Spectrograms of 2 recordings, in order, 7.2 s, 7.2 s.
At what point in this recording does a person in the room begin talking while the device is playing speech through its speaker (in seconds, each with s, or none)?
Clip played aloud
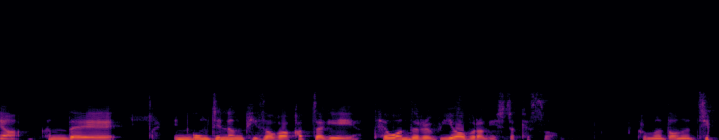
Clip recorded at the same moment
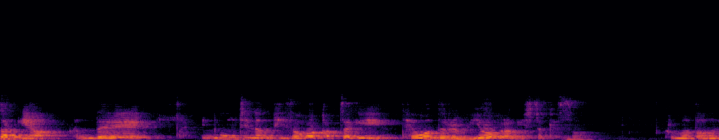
4.2 s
